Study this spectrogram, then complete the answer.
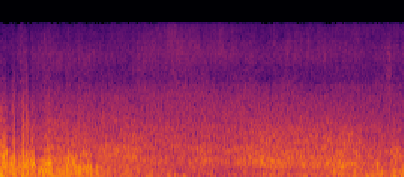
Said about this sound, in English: I'm going out to get the mail, and it's really windy out here.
